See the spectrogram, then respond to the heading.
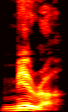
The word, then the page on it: mirror: British English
